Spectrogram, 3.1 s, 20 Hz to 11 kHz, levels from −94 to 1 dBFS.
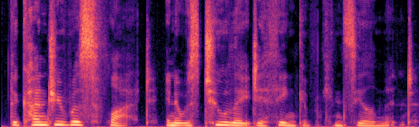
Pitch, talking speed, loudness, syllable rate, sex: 205 Hz, 250 wpm, -17 LUFS, 5.4 syllables/s, female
